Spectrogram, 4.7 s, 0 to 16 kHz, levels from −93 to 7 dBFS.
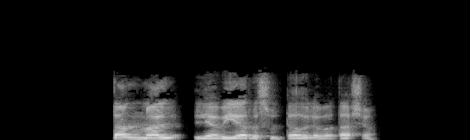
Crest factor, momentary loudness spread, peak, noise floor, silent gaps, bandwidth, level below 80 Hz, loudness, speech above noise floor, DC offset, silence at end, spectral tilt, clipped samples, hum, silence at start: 16 dB; 7 LU; -2 dBFS; under -90 dBFS; 1.88-1.93 s; 8 kHz; -62 dBFS; -15 LUFS; over 75 dB; under 0.1%; 0.95 s; -5 dB/octave; under 0.1%; none; 1.15 s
